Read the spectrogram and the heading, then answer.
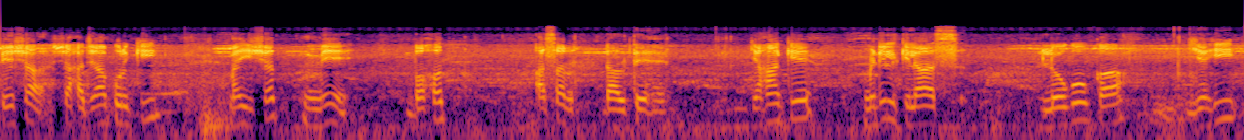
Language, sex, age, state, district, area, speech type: Urdu, male, 30-45, Uttar Pradesh, Shahjahanpur, urban, spontaneous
